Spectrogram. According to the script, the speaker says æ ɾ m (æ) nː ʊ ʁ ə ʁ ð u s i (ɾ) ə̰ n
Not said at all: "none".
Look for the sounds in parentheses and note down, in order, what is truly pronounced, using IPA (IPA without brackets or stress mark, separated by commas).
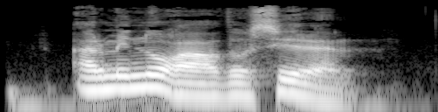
i, ɾ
